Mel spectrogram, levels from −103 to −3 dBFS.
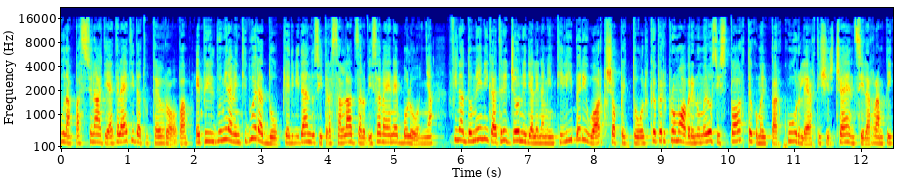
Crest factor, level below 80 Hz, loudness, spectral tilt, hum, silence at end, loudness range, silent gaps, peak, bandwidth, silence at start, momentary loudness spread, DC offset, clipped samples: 16 dB; -64 dBFS; -22 LUFS; -4.5 dB/octave; none; 0 s; 2 LU; none; -4 dBFS; 16.5 kHz; 0 s; 5 LU; under 0.1%; under 0.1%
